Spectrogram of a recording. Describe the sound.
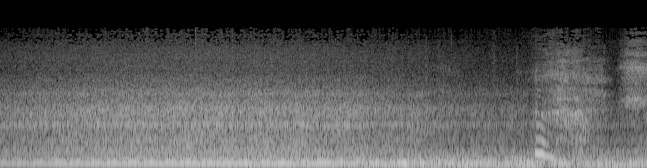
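A car engine drones steadily while driving on a long night road trip toward Keetmanshoop. The low, even hum holds without a break the whole time.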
